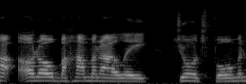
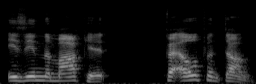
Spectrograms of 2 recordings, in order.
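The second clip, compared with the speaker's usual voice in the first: ordinary delivery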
